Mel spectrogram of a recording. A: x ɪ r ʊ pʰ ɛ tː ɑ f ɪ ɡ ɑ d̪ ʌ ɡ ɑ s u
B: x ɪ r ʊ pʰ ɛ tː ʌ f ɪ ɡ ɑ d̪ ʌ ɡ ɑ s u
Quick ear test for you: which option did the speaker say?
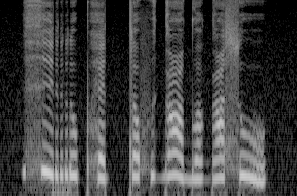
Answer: B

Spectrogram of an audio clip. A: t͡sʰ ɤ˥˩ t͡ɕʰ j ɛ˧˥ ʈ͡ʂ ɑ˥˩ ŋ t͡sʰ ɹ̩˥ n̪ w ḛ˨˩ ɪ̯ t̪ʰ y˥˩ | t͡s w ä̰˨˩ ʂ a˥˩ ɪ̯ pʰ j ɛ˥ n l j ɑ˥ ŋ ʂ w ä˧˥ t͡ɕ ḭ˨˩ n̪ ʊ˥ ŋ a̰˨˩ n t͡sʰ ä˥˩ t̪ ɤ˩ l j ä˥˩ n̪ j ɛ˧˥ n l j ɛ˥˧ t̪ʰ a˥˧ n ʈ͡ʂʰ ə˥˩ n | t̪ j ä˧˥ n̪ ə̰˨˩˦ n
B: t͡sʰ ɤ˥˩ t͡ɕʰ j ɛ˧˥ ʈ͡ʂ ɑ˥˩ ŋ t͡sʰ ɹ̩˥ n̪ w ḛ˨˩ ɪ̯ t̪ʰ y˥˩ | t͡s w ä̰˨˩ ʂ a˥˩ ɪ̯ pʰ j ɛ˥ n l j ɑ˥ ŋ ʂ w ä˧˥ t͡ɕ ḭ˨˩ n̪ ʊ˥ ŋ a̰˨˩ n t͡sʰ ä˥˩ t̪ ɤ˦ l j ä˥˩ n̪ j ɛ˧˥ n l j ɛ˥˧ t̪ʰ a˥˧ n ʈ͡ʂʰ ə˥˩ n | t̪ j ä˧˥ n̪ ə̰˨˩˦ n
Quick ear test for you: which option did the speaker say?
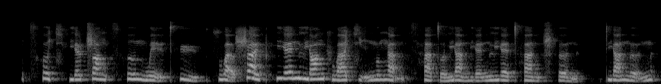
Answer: A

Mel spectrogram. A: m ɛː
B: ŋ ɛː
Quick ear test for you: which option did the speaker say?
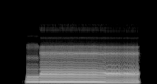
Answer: B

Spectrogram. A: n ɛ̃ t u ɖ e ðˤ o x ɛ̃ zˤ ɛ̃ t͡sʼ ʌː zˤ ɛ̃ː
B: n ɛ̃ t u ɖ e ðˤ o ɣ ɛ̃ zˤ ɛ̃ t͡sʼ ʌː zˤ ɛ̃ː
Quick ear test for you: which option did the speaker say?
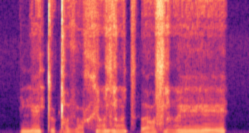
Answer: A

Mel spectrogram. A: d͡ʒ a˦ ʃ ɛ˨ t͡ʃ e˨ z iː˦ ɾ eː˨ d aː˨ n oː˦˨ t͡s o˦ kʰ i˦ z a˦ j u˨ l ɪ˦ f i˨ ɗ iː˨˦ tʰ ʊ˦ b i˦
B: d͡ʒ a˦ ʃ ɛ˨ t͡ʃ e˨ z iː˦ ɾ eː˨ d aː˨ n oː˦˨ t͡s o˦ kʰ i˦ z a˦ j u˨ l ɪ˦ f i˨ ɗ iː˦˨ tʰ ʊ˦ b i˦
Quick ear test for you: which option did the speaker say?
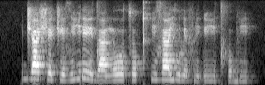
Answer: B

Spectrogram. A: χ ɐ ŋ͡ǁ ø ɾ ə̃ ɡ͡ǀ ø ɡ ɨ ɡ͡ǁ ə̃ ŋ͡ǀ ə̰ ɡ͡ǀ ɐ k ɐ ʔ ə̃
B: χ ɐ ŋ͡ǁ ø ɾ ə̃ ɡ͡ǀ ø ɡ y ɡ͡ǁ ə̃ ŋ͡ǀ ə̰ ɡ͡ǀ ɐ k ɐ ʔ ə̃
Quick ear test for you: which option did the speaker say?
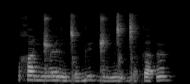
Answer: B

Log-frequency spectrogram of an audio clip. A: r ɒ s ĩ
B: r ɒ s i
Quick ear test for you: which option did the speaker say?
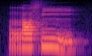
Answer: A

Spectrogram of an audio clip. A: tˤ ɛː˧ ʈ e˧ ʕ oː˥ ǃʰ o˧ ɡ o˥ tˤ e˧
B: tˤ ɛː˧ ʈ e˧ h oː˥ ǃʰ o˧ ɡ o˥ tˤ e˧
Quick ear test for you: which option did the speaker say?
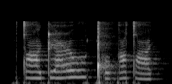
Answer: A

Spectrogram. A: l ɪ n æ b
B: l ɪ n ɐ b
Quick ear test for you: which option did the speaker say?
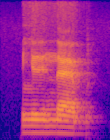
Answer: A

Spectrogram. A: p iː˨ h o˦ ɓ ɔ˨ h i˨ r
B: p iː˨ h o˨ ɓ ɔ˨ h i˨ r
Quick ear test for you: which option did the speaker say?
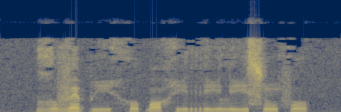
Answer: B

